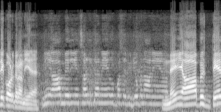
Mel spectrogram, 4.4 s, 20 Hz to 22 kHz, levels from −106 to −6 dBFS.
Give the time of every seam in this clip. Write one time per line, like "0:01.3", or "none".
none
